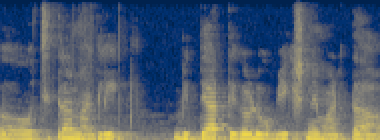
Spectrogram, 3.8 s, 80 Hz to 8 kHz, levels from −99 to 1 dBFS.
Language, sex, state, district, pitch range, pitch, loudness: Kannada, female, Karnataka, Shimoga, 220-240 Hz, 235 Hz, -15 LUFS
